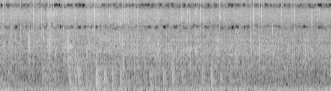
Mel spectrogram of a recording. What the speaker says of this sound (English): just put it in like that and fry it a little bit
